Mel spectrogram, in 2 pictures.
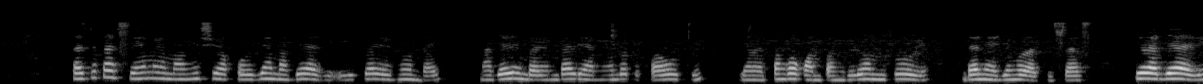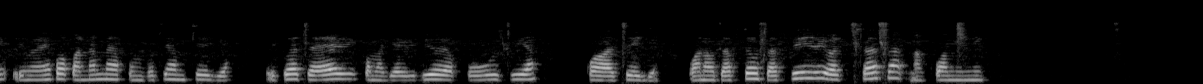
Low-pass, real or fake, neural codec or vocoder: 7.2 kHz; real; none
